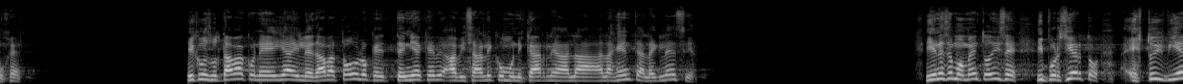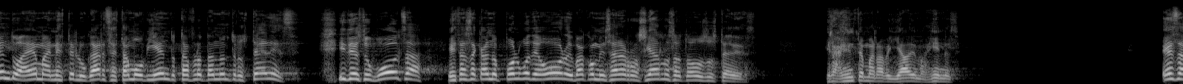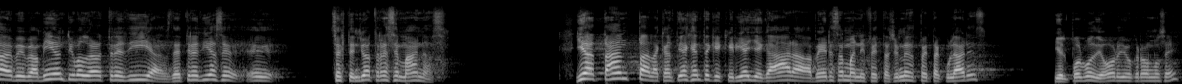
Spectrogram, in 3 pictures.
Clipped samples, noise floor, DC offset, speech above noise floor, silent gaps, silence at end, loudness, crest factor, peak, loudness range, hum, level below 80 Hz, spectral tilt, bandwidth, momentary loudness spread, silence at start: under 0.1%; -87 dBFS; under 0.1%; 63 dB; none; 0.05 s; -24 LUFS; 20 dB; -4 dBFS; 6 LU; none; -70 dBFS; -4.5 dB/octave; 16 kHz; 9 LU; 0 s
